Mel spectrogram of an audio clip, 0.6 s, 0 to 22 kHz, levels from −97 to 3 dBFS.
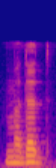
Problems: constant background noise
